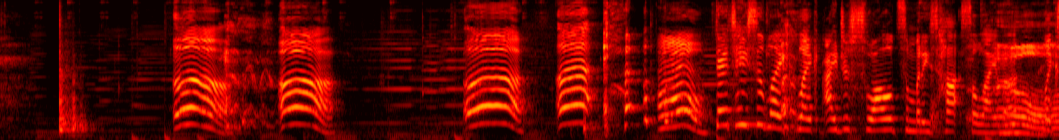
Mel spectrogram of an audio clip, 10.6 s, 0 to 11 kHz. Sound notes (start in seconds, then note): 5.6 coughs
